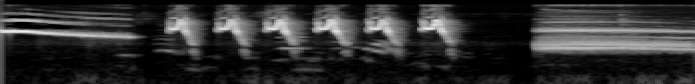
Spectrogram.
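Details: Lure song of an Asian pied starling for a sulking bird, phone-recorded: a long falling whistle, six quick sharp downslurred chips, a pause, then a sustained harsh harmonic note.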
